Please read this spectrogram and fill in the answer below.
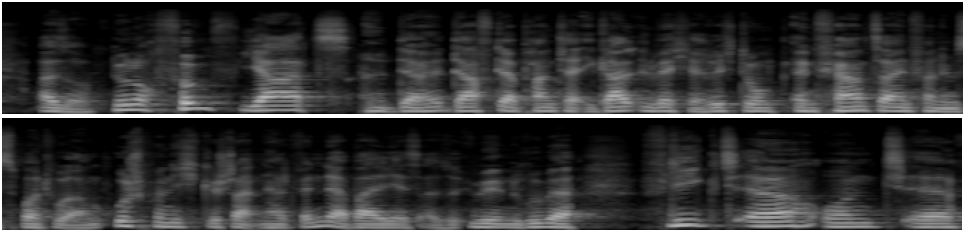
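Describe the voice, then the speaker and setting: At a moderate pace, a man with a dark, mellow tone and medium pitch sounds somewhat breathy, with lively intonation. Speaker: football podcast host. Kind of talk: solo podcast monologue. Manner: frequent filler hesitations.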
